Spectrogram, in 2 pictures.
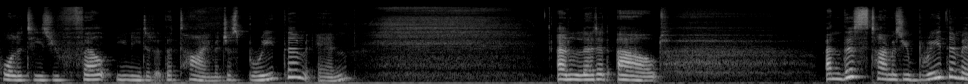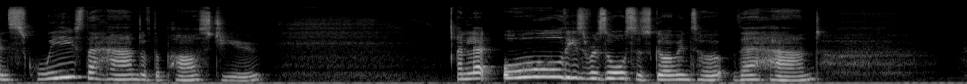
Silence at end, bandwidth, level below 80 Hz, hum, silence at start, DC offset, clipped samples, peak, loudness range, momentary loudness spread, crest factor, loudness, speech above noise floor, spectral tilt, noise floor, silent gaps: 0.05 s; 15.5 kHz; -48 dBFS; none; 0.05 s; under 0.1%; under 0.1%; -8 dBFS; 9 LU; 23 LU; 20 dB; -26 LUFS; 29 dB; -4.5 dB/octave; -54 dBFS; none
